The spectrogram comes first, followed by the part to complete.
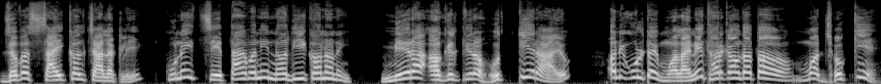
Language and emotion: Nepali, angry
